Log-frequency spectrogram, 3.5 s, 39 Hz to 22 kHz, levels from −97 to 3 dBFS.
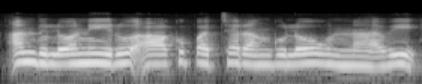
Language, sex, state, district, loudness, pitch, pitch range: Telugu, female, Telangana, Hyderabad, -15 LUFS, 185 Hz, 180-200 Hz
